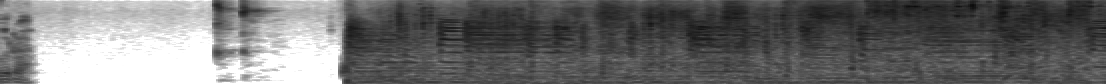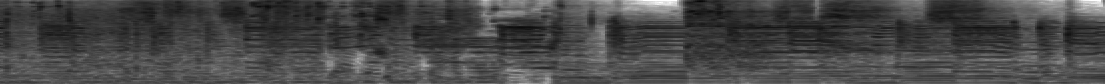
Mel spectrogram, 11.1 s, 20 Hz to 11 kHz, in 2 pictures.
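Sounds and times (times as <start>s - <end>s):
commercial song with sung vocal: 9.0s - 10.6s.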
